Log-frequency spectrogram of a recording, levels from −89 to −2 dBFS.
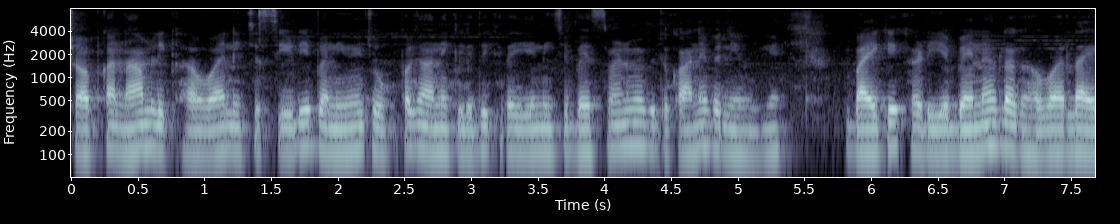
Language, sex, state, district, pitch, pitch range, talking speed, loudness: Hindi, male, Bihar, Sitamarhi, 110 Hz, 110-120 Hz, 280 wpm, -28 LUFS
